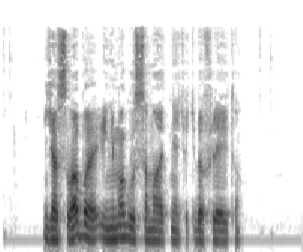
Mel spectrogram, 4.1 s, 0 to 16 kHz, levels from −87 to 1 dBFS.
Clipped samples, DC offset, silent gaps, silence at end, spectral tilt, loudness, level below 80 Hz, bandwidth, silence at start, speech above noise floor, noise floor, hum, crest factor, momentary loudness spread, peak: under 0.1%; under 0.1%; none; 0.85 s; -5 dB/octave; -21 LUFS; -58 dBFS; 11.5 kHz; 0.6 s; 42 dB; -63 dBFS; none; 22 dB; 13 LU; 0 dBFS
